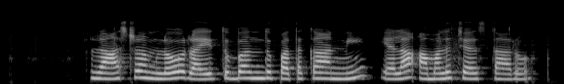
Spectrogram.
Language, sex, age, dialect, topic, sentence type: Telugu, female, 25-30, Utterandhra, agriculture, question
